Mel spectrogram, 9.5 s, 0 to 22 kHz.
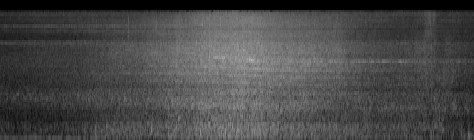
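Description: A 201 Class diesel locomotive passes through the station. Its rumble and rush build to a peak about four to five seconds in, then fade away.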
